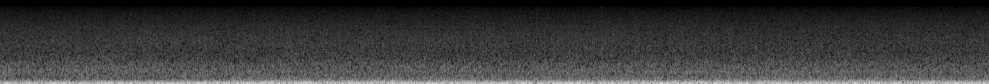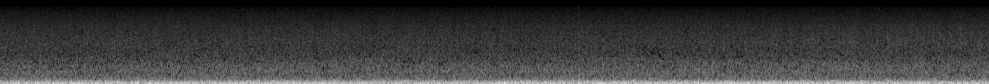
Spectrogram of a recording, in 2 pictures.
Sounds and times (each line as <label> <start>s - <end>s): electric wires in high humidity 0.0s - 19.7s
wind 0.0s - 19.7s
